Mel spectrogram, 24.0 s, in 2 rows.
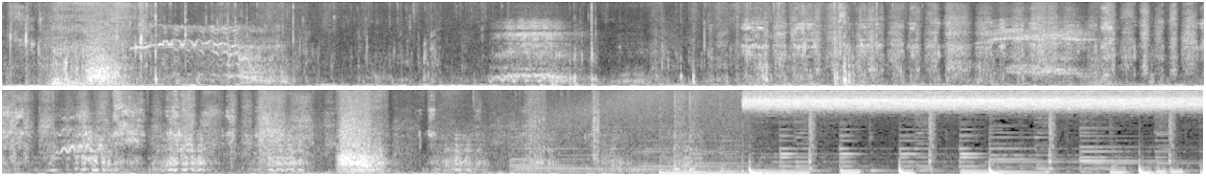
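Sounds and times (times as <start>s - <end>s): horses neighing: 0.4s - 3.0s, 4.9s - 6.6s, 9.7s - 11.1s.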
